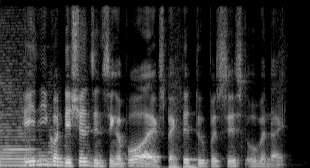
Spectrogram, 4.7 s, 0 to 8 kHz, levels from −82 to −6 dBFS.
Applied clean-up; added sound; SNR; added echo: neural mask model RNNoise.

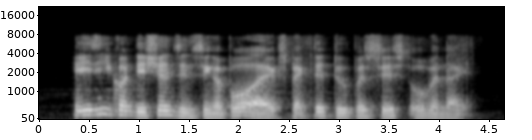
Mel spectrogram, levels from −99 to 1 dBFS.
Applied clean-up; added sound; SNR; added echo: neural mask model DeepFilterNet 3.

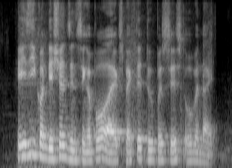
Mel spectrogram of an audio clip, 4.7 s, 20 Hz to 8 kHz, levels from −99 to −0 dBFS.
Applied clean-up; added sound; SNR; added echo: neural separator model SepFormer DNS4.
